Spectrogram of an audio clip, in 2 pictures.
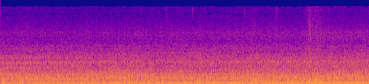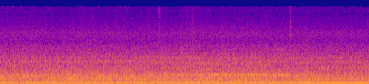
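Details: Citroën Saxo: steady low drone and faint hum from the front at a certain highway speed under throttle. Solved by replacing the worn left-side drive shaft.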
